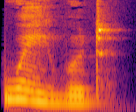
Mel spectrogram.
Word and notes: wayward: British English

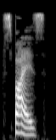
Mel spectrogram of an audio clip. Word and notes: spies: British English

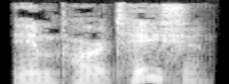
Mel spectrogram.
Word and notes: impartation: British English

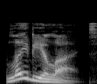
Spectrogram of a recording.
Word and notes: labialize: British English

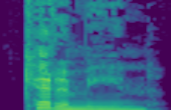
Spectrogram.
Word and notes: ketamine: American English

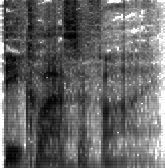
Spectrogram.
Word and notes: declassify: American English

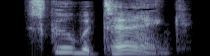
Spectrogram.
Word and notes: scuba tank: American English

